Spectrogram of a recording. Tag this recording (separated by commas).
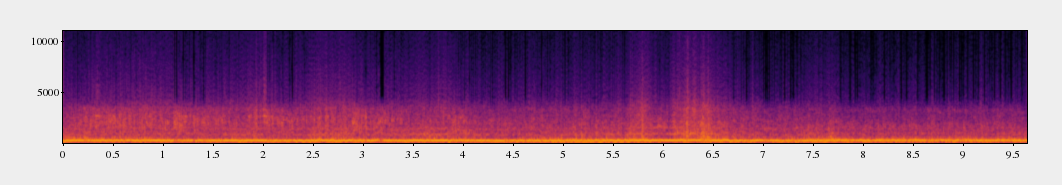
Vehicle, Truck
